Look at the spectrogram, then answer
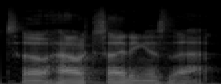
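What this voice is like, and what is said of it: Flat, unexcited voice. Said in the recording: “More exciting than my voice sounds?”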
